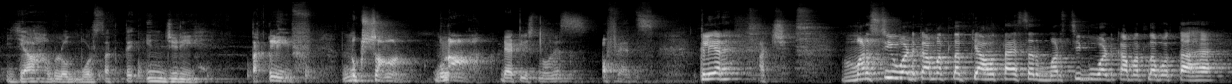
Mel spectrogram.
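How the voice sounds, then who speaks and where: A male teacher giving a vocabulary lesson. He repeats each word, often checks whether it is clear, and asks and answers his own questions. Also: high-pitched, fairly bright tone. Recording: echoey room.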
